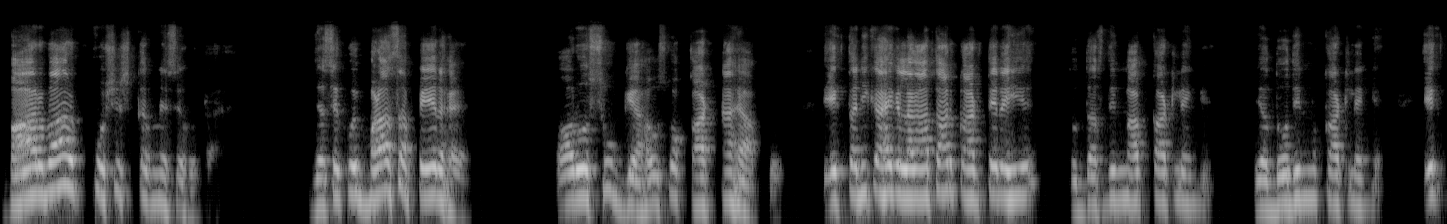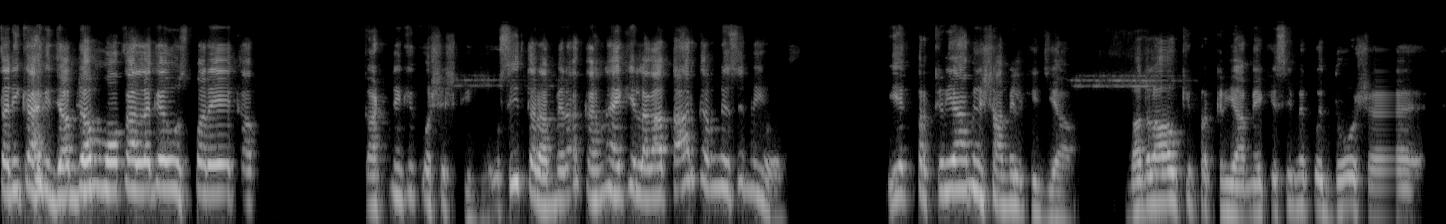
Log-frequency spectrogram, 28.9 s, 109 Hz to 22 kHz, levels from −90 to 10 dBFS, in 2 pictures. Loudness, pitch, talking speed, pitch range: -26 LUFS, 195 Hz, 175 wpm, 165-230 Hz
